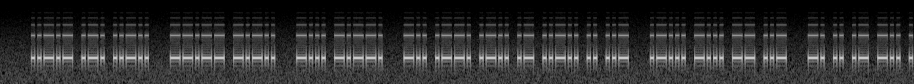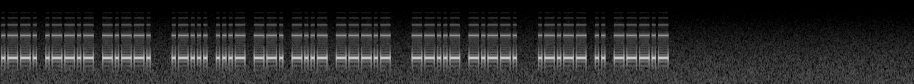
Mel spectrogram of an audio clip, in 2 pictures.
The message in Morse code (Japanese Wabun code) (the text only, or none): ミナト アキ ハル ホツカイドウ オハヨウ ダイポール オクリマス ヒル デス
